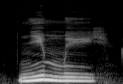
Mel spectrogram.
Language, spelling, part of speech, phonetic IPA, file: Ukrainian, німий, adjective / noun, [nʲiˈmɪi̯], Uk-німий.ogg
- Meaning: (adjective) 1. mute 2. speechless 3. silent, quiet; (noun) mute person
